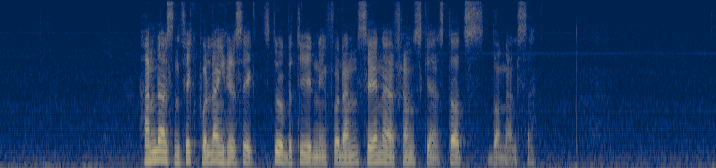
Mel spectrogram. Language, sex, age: Norwegian, male, 29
